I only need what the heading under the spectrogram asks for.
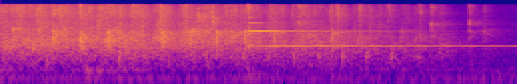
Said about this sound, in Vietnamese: thì hãy dâng cho một tràng vỗ tay thật lớn nào.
